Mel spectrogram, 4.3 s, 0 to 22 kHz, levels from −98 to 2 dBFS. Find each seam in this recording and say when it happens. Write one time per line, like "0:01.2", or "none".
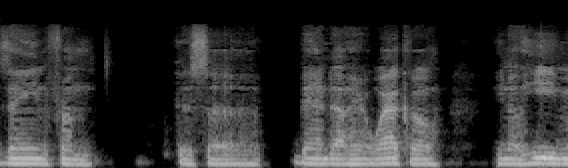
none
